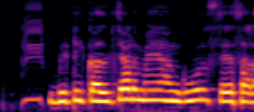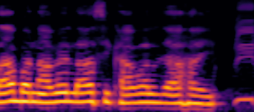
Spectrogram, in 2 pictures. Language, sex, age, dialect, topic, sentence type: Magahi, male, 36-40, Western, agriculture, statement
